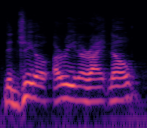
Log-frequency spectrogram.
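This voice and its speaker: A man with a mellow, dark voice hosts an interview show. He talks in a relaxed, halting way, often restarting his sentences. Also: on the high side. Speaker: host. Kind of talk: casual interview talk.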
